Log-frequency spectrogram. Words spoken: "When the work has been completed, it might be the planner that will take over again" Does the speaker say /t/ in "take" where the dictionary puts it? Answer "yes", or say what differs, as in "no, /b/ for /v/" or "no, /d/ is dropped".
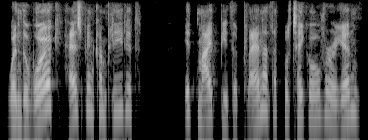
yes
